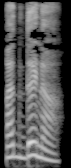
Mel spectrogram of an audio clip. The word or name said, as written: ಅದ್ದನ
